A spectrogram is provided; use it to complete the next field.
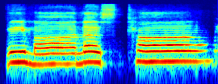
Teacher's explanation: థ అన్నది మహాప్రాణం ఒత్తి పలకాలి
